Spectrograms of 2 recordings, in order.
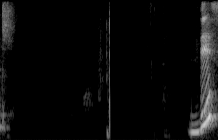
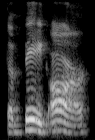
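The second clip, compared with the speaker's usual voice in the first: ordinary delivery, nothing marked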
